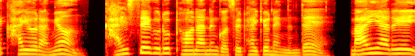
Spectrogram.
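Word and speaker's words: Maillard: 마이야르가 아미노산, 바로 단백질과 당질을 함께 가열하면 갈색으로 변하는 것을 발견했는데 마이야르의 영어 발음인 메일라드를 따서 이 반응을 메일라드 반응이라고 부르게 되었다.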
